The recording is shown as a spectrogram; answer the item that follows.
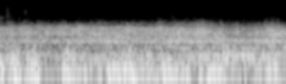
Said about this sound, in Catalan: Aquest és l'avió que ha hagut de fer un aterratge d'emergència per una falsa amenaça de bomba.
